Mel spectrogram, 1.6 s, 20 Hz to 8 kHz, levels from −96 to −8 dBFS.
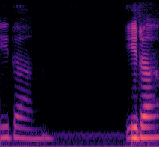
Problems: low volume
